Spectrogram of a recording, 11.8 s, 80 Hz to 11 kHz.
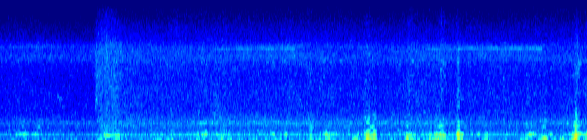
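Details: Honey bees buzz as honey is harvested on 5 June 2023 at an apiary among Gayo Arabica coffee in Tingkem Bersatu, Aceh, Indonesia. The low hum is steady, with scattered clicks and knocks that grow more frequent toward the end.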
